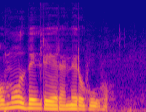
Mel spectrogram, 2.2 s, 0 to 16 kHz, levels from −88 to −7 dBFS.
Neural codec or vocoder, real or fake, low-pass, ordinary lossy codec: codec, 44.1 kHz, 3.4 kbps, Pupu-Codec; fake; 14.4 kHz; none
